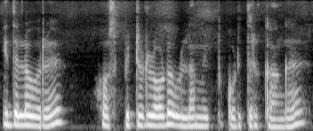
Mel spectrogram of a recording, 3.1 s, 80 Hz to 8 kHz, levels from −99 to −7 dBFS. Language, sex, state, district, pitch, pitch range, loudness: Tamil, female, Tamil Nadu, Nilgiris, 210 Hz, 195-230 Hz, -17 LUFS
